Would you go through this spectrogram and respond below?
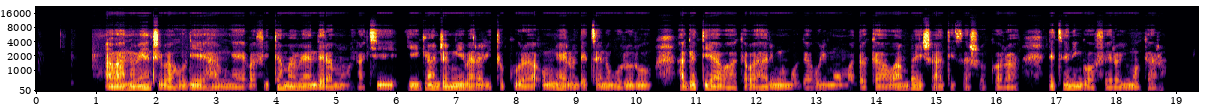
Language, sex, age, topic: Kinyarwanda, male, 18-24, government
